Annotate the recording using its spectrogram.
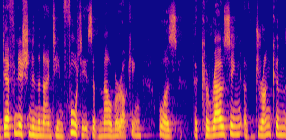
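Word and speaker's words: mallemaroking: brilliance of the English language is the word malmö rocking it's spelt ma ll e ma r okay ing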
